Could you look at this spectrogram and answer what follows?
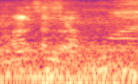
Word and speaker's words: Marsandra: मारसंड्रा मध्ये हा संद्रा नाही हो संद्रा Sandra. Okay, Marsandra. Okay ना ठीक है ना हम लोग का प्रोनाउंसिएशन गलत हो सकता है ना.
